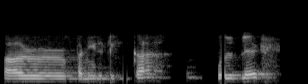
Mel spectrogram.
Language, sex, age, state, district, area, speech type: Hindi, male, 18-30, Uttar Pradesh, Bhadohi, rural, conversation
